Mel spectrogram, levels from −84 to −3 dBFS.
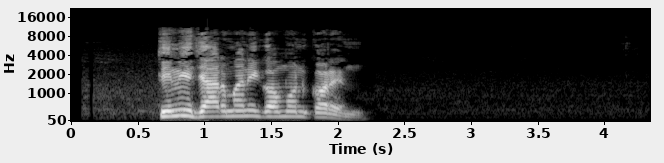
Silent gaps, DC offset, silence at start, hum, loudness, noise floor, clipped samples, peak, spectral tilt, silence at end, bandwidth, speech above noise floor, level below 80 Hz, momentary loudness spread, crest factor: none; under 0.1%; 0.65 s; none; -17 LUFS; -68 dBFS; under 0.1%; 0 dBFS; -4.5 dB/octave; 2.2 s; 11 kHz; 51 dB; -72 dBFS; 9 LU; 22 dB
